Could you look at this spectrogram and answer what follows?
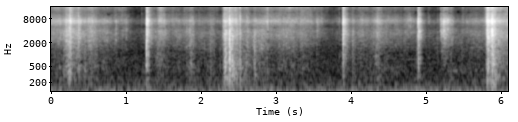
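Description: Dry sugarcane leaves and stalks rustling and crackling as cane is worked by hand during harvest, with about six sharp cracks or snaps. The loudest come about a second in and near the end.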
